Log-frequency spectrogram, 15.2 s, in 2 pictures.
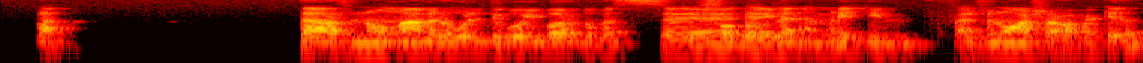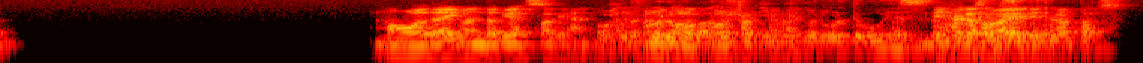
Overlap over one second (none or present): present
